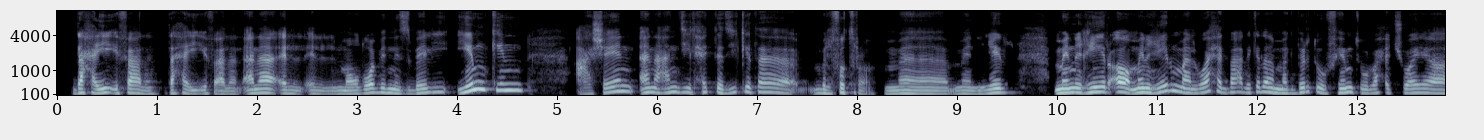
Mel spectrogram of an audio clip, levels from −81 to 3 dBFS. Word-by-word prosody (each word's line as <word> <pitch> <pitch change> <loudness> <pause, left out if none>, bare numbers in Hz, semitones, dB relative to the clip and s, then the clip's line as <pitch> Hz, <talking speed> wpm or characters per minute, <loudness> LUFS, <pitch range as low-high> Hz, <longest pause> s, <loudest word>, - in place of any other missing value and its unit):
ده 155 - +4
حقيقي 150 +1 +1
فعلًا، 140 -6 0
ده - - +3
حقيقي 130 -2 -3
فعلًا، 115 0 -2
أنا 150 -1 +3
ال 125 -3 -3
الموضوع 120 +4 -1
بالنسبة 145 -4 -1
لي 180 +1 -6
يمكن 250 - +4 0.5
عشان 180 - 0
أنا 170 +1 +2
عندي 170 +2 -2
الحتّة 175 +1 -3
دي 150 +3 -4
كده 175 -5 -1
بالفطرة 145 -1 -4
ما 120 -1 -1
من 120 0 -5
غير 160 +1 0 0.4
من 155 +4 +6
غير 180 +4 +2
آه، 185 - +8
من 165 +4 +5
غير 180 +8 +1
ما 200 -8 +2
الواحد 175 +4 -1
بعد 175 -1 -3
كده 185 +3 -1
لمّا 150 -5 +1
كِبرت 175 +7 -3
وفِهمت 160 +2 -1
والواحد 150 +1 -5
شويّة 155 0 -1
155 Hz, 155 wpm, -25 LUFS, 130-175 Hz, 0.5 s, آه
